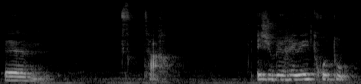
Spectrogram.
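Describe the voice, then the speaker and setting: A woman's voice: fairly high pitch, steady tone, unhurried, dark tone, echoey room. A teenage girl with a French accent, talking casually to her viewers in a rambling confessional vlog at home, full of restarts and fillers. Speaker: vlogger. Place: at home, indoors.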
